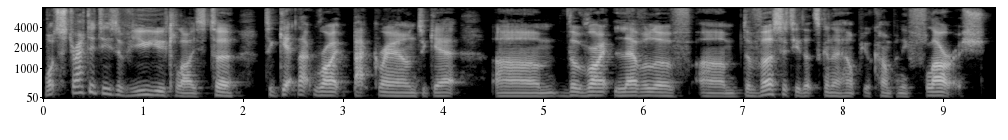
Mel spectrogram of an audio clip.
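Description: A man's voice: lowish voice, moderate pace, fairly bright tone. A man hosting a podcast, asking long, engaged questions with small restarts. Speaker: podcast host.

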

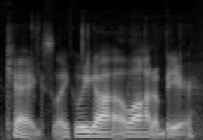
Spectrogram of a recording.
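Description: A man's voice: mid-range voice, steady tone, moderate pace, vocal fry, smooth, dry recording, clean studio sound. A young American man talking in an easygoing, conversational way in a casual chat. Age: young adult.

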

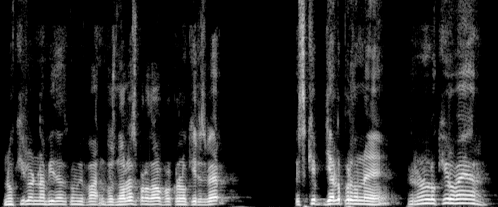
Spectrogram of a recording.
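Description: Mexican guy on a podcast, talks super fast, kinda high voice, blunt, swears a lot. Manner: blunt, animated, swears freely, acts out other people's lines. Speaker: guest. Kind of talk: candid podcast conversation.

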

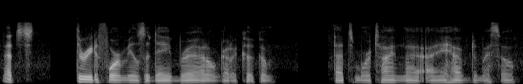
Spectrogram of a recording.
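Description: A man's voice: low-pitched, level tone, normal speed, fairly bright tone. A man co-hosting a podcast in casual chat, giving short laid-back answers. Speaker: podcast co-host. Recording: slightly dull lo-fi sound.

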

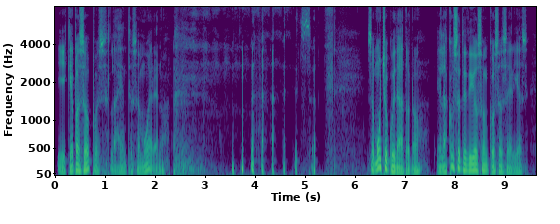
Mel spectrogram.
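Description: A man's voice: low-pitched, animated, takes it slowly, long pauses, mellow, no room sound, clean studio sound. A man teaching the Bible in a sermon style, conversational and full of rhetorical tag questions, dropping English "so" into his talk.

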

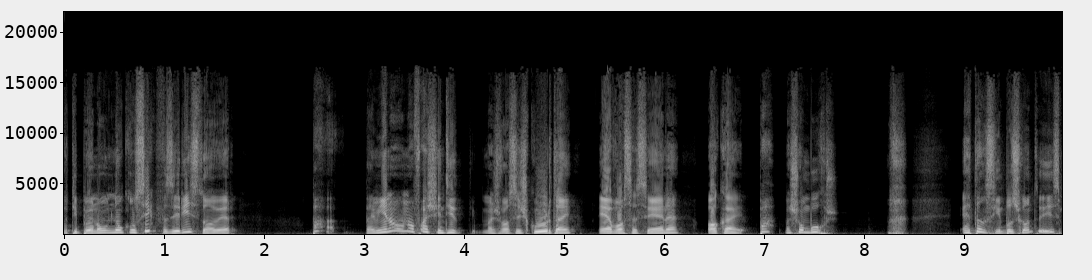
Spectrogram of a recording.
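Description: A man's voice: mid-range voice, clean tone, no echo. A young man from Portugal, hosting a casual solo podcast and rambling through stories with lots of fillers and restarts. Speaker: podcast host.

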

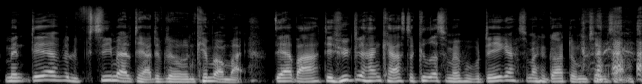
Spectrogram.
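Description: A man co-hosting a podcast, telling stories in a casual, animated way with swearing and laughter. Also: a little high, no echo, clean studio sound. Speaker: podcast co-host. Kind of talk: casual storytelling chat.

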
